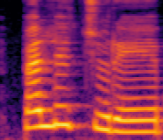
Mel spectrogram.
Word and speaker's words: 빨랫줄: 사이시옷이 들어가면 이 사이시옷을 디귿으로 발음해도 되고요. 이 시옷을 아예 발음을 안 해도 됩니다. 시옷을 디귿으로 발음하는 경우가 요 첫 번째 경우고요. 아닌 경우가 두 번째 경우입니다. 둘 다 발음이 맞아요.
